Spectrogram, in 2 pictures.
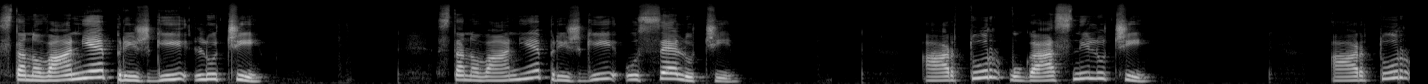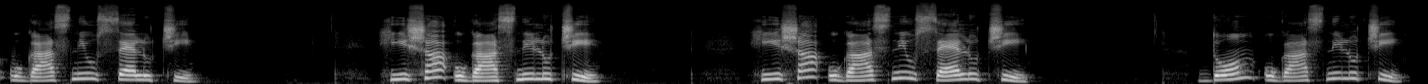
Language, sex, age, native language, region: Slovenian, female, 60+, Slovenian, Southeast Slovenia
